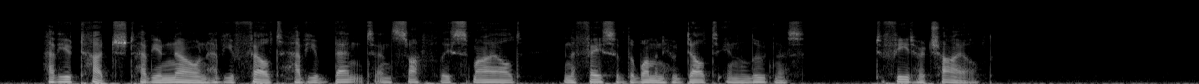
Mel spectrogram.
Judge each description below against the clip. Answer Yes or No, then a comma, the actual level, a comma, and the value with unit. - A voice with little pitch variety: Yes, narrow, 1.8 semitones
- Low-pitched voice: Yes, low, 100 Hz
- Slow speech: No, average, 145 wpm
